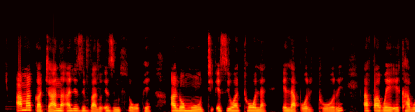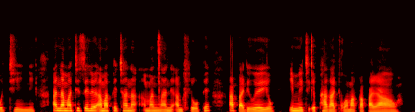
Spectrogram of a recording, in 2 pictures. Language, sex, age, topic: North Ndebele, male, 25-35, health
